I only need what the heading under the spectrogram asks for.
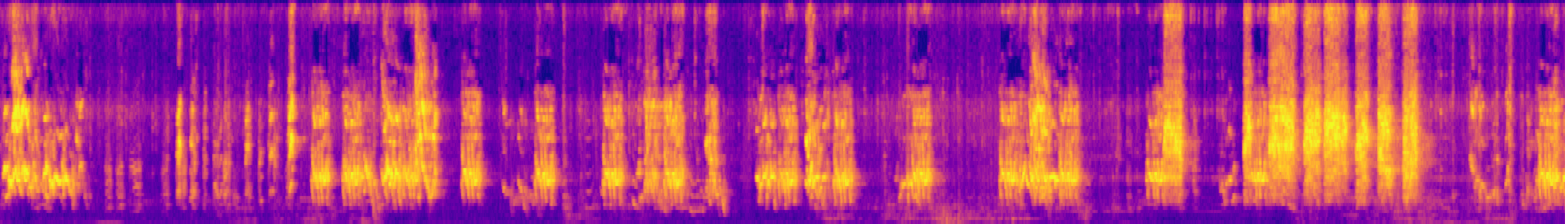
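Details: Budgerigars of a breeding pair squawking and chirping in uneven bursts, harsh scratchy notes with short silences between groups.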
